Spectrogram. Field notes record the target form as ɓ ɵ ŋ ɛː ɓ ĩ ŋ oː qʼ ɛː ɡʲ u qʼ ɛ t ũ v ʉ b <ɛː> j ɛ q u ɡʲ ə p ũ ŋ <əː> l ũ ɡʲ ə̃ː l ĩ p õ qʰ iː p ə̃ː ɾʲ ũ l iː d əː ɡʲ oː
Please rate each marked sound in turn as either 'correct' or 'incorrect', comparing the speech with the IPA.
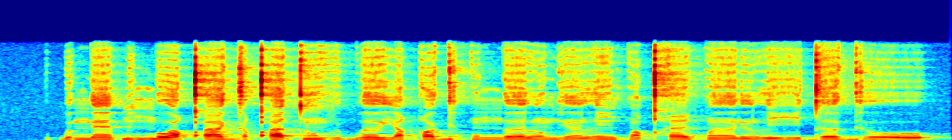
incorrect: əː, correct

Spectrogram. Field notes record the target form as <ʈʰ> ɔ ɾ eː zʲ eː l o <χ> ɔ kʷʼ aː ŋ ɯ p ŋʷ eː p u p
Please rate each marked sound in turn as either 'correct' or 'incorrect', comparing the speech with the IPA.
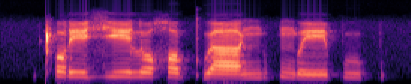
correct, correct

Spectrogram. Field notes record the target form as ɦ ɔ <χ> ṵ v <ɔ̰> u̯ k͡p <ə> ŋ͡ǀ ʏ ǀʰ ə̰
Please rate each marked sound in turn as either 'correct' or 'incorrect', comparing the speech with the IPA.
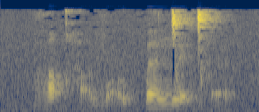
incorrect: qʰ, correct, correct

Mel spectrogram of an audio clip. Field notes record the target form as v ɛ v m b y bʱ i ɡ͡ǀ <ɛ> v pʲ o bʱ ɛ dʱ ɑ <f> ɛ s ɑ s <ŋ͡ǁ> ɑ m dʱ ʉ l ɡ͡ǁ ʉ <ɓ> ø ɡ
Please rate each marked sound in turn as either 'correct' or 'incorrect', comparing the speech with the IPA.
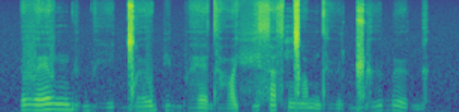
incorrect: œ, incorrect: fʲ, incorrect: ŋ͡ǀ, correct

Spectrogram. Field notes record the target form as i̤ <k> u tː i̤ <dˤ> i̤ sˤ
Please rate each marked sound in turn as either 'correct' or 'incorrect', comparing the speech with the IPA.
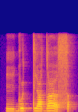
incorrect: ɡ, correct

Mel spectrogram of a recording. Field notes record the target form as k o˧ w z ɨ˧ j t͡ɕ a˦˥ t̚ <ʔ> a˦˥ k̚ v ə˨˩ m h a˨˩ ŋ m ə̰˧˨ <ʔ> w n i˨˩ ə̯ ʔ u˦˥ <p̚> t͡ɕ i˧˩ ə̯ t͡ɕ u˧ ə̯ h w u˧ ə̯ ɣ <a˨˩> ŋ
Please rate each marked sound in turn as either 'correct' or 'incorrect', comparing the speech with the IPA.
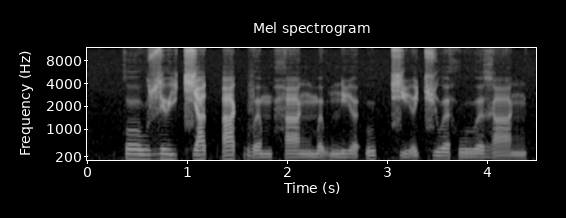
correct, incorrect: none, correct, correct

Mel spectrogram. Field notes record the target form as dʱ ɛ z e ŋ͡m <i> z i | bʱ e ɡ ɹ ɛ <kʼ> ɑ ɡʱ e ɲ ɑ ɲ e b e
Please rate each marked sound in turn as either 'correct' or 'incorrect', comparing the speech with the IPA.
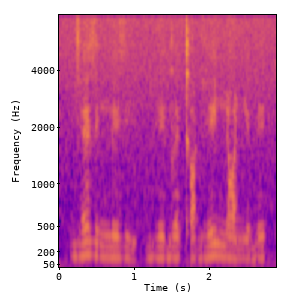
incorrect: e, correct

